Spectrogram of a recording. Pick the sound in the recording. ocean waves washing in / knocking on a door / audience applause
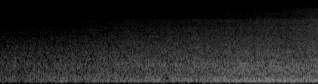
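ocean waves washing in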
